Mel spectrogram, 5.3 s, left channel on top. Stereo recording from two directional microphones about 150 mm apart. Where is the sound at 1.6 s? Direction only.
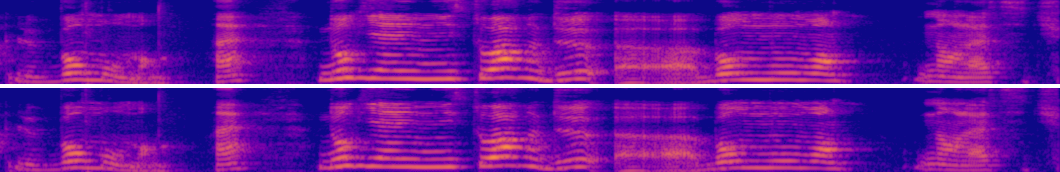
30° right (ahead or behind).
